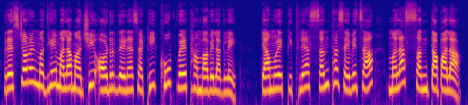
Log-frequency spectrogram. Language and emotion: Marathi, angry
